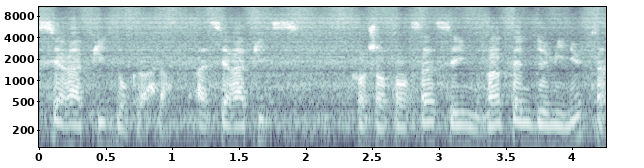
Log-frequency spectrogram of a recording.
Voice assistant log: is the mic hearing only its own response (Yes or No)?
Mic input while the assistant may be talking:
Yes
